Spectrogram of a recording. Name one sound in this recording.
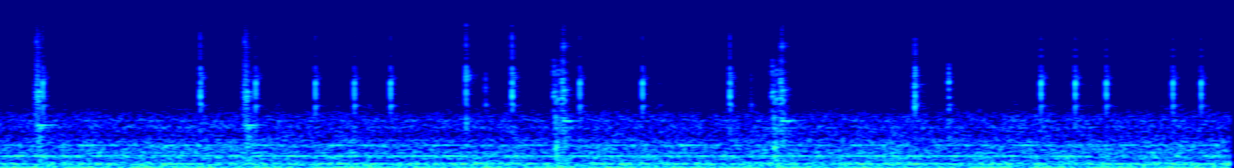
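Switches click sharply, one after another.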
